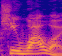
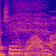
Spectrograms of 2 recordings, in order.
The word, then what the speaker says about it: Chihuahua: How do you pronounce it again? – Chihuahua. – Is that how you pronounce it? – Yeah. – Okay. I always forget. – Chihuahua.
